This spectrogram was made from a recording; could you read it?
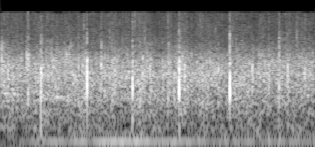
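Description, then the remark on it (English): A church audience at a morning service claps steadily in praise of the Lord, dense overlapping hand claps forming a continuous wash of applause with a few sharper individual claps standing out, sustained at even loudness throughout. “Let's give Him one more hand clap of praise in the house of the Lord this morning.”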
